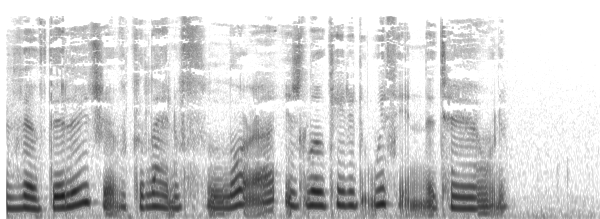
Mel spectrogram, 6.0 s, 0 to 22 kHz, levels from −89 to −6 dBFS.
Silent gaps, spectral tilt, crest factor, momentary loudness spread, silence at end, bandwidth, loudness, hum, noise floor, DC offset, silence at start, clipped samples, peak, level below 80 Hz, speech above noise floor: none; -6 dB/octave; 16 dB; 9 LU; 0.95 s; 16 kHz; -27 LUFS; none; -61 dBFS; under 0.1%; 0.05 s; under 0.1%; -10 dBFS; -58 dBFS; 35 dB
